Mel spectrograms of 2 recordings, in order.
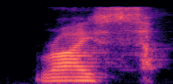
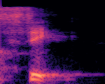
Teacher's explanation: a lot of Vietnamese speakers and some Southeast Asian speakers struggle to hit the final S. For example, I hear Vietnamese speakers say, rye, I eat rye.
